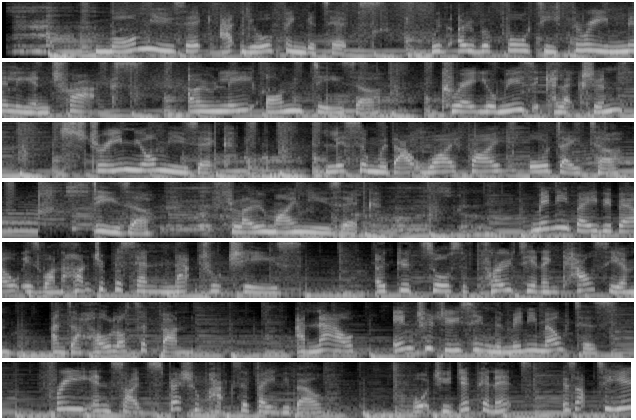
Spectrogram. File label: Commercial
